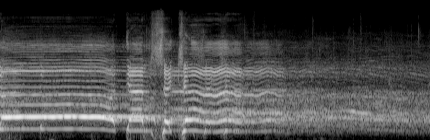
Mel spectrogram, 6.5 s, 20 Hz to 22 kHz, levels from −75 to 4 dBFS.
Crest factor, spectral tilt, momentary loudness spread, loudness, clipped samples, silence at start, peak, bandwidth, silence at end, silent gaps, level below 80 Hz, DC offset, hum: 12 dB; -1.5 dB/octave; 18 LU; -11 LUFS; under 0.1%; 0 s; 0 dBFS; 15 kHz; 0 s; none; -60 dBFS; under 0.1%; none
